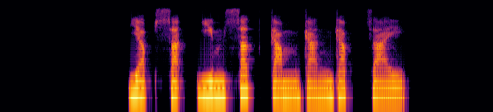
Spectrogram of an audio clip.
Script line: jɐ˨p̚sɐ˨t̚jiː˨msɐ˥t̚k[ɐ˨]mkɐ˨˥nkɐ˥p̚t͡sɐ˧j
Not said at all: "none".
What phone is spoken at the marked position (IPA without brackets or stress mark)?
ɐ˨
